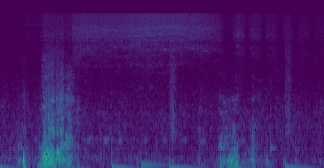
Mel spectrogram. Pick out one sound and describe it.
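An airbrush hisses in short bursts.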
